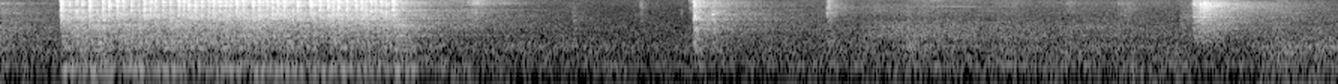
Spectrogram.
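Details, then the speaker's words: AMC AMX with an ongoing charging problem, morning start on a hot road trip: fast harsh rattling chatter about a second when the key is turned, then nothing; battery dead again, too flat to crank. "our battery's dead again. Yeah, but it's the last day, so that's good."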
